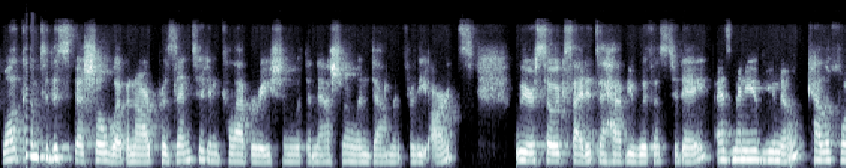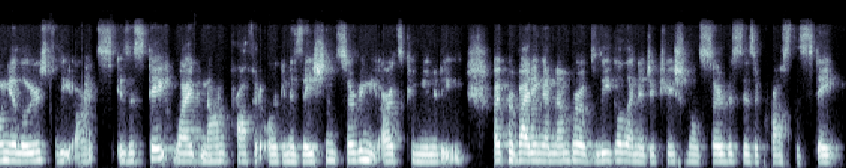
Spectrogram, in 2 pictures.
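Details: Adult female speaker; normal speech.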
